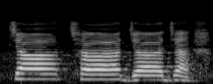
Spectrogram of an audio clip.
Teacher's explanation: हमारी जीभ का अग्रभाग जो तालु के अगले भाग को छूता है, उनमें च, छ, ज, झ ये शब्द आते हैं।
